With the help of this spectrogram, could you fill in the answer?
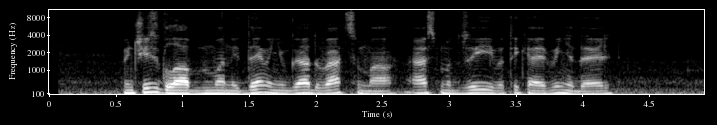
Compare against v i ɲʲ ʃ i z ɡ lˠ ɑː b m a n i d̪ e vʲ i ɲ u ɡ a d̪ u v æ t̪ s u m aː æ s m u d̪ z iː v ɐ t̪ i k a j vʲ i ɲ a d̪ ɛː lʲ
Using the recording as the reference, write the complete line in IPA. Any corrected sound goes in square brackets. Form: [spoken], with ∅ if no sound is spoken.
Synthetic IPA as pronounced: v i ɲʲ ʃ i z ɡ lˠ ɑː b m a n i d̪ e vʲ i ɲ u ɡ a d̪ u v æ t̪ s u m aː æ s m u d̪ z iː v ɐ t̪ i k a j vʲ i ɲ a d̪ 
